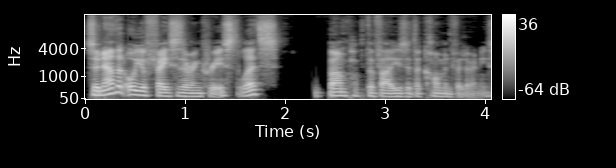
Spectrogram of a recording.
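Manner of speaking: ordinary delivery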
